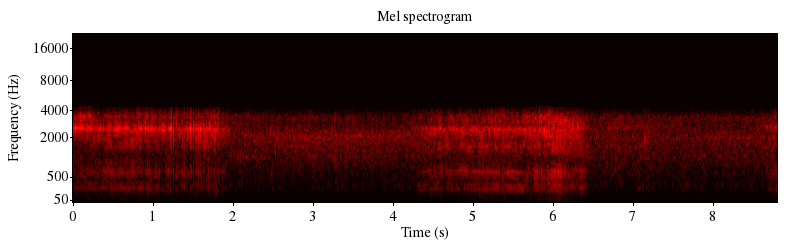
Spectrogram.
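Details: Two long, harsh, buzzing snores with quieter stretches between them, recorded on a muffled, tinny device; loud snoring during sleep.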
